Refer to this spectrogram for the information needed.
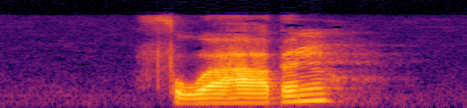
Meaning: gerund of vorhaben: 1. intention, project, plan 2. ellipsis of Bauvorhaben
- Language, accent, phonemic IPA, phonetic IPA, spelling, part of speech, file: German, Austria, /ˈfoːʁˌhaːbən/, [ˈfoːɐ̯ˌhaːbm̩], Vorhaben, noun, De-at-Vorhaben.ogg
